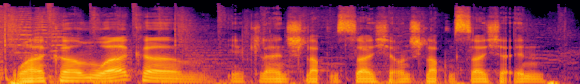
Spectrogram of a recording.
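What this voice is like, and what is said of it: Nasal, congested voice. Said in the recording (German): “mit deiner Erkältung ... heute in anderem Ton von mir ... mit bisschen Akzent von Nase her”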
